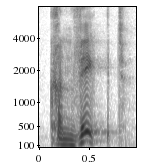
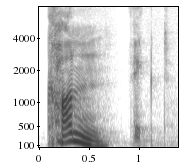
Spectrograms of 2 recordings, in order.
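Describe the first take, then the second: First: The stress is on the second syllable. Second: The stress is on the first syllable. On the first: It means to find someone guilty. "stress on the second syllable, is the verb" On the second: It names a person found guilty. "The stress, the emphasis on the first syllable"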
